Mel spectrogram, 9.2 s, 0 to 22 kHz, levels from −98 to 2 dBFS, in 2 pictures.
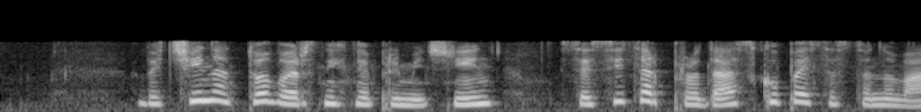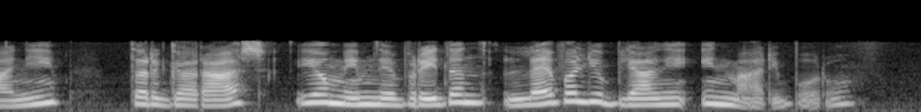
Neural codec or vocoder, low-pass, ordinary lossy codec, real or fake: none; 5.4 kHz; none; real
